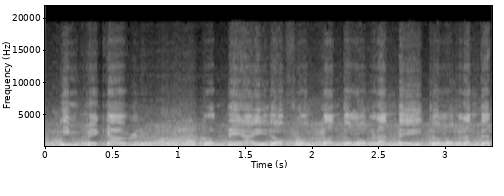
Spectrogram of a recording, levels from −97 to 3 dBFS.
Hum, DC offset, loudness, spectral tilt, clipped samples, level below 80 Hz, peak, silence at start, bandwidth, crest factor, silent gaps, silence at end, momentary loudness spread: none; under 0.1%; -20 LUFS; -5 dB/octave; under 0.1%; -64 dBFS; -6 dBFS; 0 s; 19.5 kHz; 14 dB; none; 0 s; 2 LU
